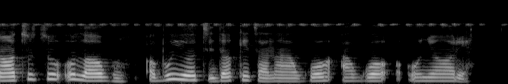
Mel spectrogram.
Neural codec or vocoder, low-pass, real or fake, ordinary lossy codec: none; 7.2 kHz; real; Opus, 32 kbps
